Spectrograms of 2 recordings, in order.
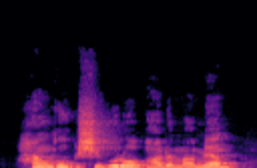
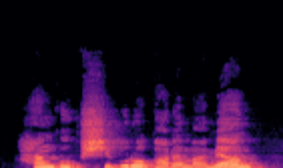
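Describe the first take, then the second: No difference in how they are said.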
